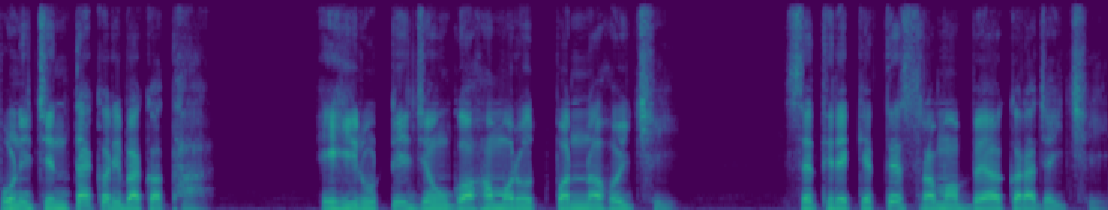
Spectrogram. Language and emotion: Odia, neutral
